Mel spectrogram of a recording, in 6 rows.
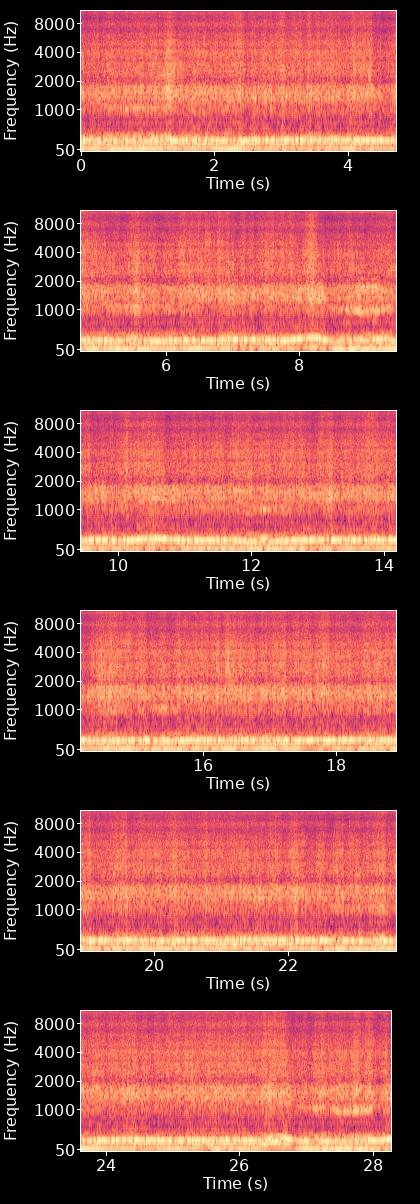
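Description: Large hexacopter's six electric motors and propellers, driven by Castle Creations Phoenix Edge 100 ESCs, running with a steady buzz in hover. The pitch swings briefly up and down about eight seconds in, and again near the end, as the motors change speed.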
